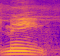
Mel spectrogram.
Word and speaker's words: mein: Is that Main Street? – It's pronounced Maine, like chicken lo mein. M-E-I-N, Maine.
